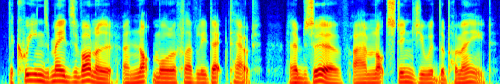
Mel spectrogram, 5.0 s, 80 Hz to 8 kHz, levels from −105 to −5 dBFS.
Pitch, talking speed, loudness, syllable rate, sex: 125 Hz, 240 wpm, -18 LUFS, 6.8 syllables/s, male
